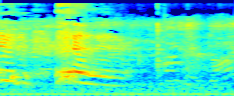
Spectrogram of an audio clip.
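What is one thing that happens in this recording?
A baby squeals and giggles close by.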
